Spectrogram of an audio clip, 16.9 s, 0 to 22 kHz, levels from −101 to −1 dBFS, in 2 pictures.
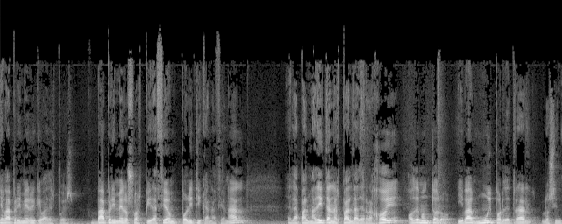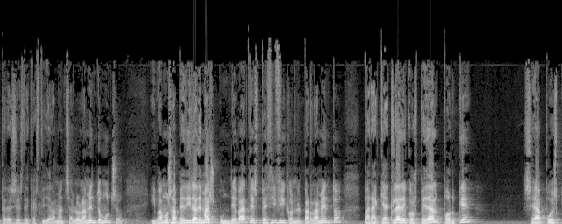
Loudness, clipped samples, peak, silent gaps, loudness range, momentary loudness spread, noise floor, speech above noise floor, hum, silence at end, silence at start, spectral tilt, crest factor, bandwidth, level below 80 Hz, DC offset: -17 LUFS; under 0.1%; 0 dBFS; none; 5 LU; 13 LU; -45 dBFS; 29 dB; none; 0 s; 0 s; -6.5 dB/octave; 16 dB; 18 kHz; -44 dBFS; 0.4%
